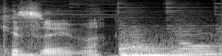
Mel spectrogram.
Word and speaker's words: Kazuma: Soggy Kazuma.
